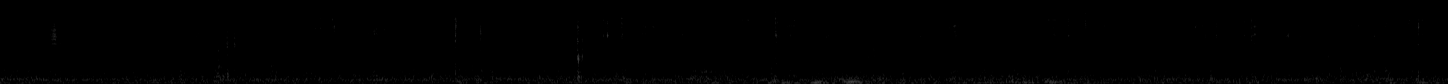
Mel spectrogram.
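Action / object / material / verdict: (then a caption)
scrape / pressed chalk ball cut with a knife / chalk / none. A knife shaves and cuts thin layers off a solid, palm-sized ball of reformed purple chalk with flecks, held in one hand. The result is quiet, soft scraping and crumbly patter, with short bright crackles scattered over a low, steady hiss.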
